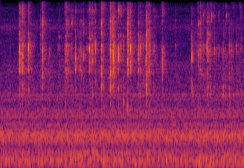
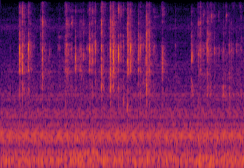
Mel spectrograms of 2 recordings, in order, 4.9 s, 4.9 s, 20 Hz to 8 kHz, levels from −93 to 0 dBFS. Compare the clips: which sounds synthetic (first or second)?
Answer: first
